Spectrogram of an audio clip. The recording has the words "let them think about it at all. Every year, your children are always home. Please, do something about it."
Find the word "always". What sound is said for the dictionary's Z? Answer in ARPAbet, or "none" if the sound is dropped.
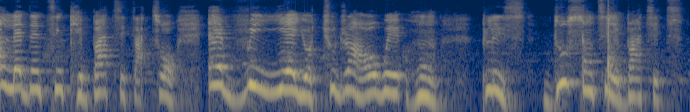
none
